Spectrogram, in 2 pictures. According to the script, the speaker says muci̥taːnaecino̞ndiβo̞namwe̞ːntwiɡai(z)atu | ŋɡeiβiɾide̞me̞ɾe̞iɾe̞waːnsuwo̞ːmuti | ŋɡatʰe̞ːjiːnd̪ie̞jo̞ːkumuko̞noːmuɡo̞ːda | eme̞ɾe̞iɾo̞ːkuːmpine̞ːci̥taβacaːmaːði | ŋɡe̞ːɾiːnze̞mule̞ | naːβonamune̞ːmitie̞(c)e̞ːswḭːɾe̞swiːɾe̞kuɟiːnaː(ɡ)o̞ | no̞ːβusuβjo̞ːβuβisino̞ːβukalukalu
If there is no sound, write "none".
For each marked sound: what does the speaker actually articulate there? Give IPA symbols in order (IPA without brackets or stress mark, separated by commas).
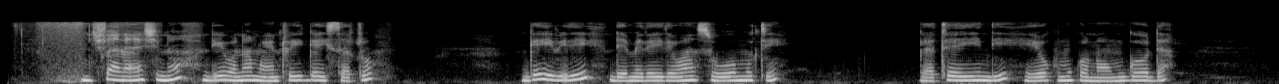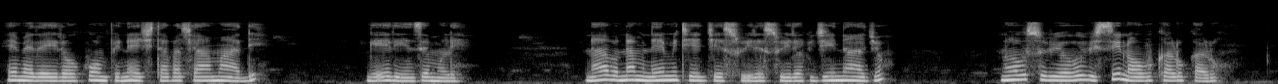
s, ɟ, ɟ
